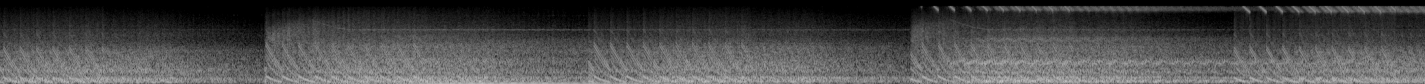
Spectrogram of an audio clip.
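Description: Live modular synthesizer jam from a Eurorack and Moog semi-modular rig: a dense, noisy electronic drone with fast pulsing, restarted by a falling pitch sweep about every three seconds, with a thin high tone held above it.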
